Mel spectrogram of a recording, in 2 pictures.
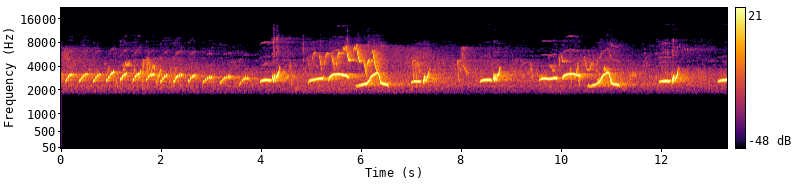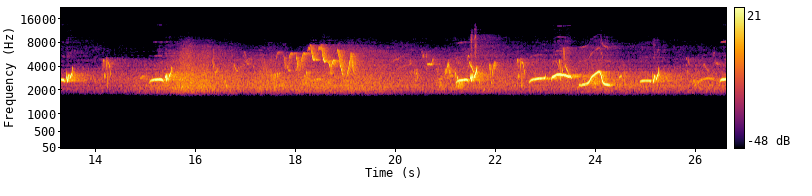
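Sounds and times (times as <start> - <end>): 
greater pewee calling upslurred whistled notes in Arizona: 0.0 - 7.5, 8.4 - 8.9, 9.6 - 11.3, 12.0 - 12.4, 13.2 - 14.3, 15.0 - 15.7, 17.6 - 19.2, 21.0 - 21.8, 22.4 - 26.6.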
